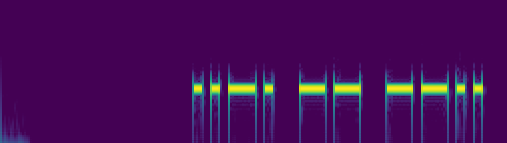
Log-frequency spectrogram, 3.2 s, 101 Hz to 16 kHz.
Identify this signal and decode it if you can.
Morse code, heard as a keyed tone, about 22 wpm, 700 Hz. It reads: FMZ
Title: USA Call Sign Postfixes - 3 Letters 22wpm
